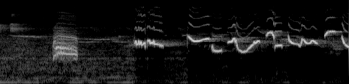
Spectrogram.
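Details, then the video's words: Oriental magpie-robin singing a rapid series of clear, looping whistled phrases that rise and fall, following a brief buzzy rasp and low background rumble at the start. "kicauan ampuh mempercepat pemulihan Kacer macet bunyi langsung gacor"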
